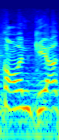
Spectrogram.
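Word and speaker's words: Karmann Ghia: let's by वन भाई इसका pronounce एशन है कौन गया करके क्योंकि ये बेसिकली जर्मन की है और इसको सबसे पहले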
